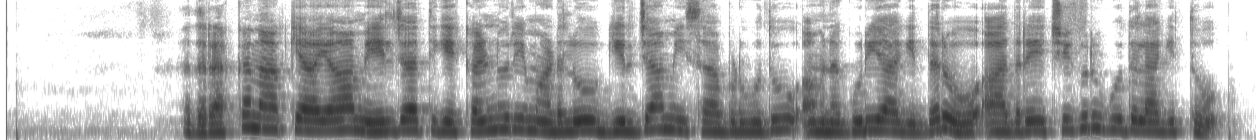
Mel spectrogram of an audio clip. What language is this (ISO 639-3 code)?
kan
